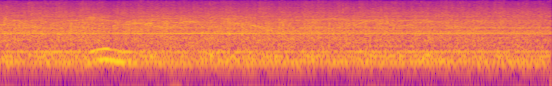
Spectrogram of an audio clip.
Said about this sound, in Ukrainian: Нарешті трактор в роботі.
